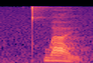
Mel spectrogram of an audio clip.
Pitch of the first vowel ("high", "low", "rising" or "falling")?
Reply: falling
